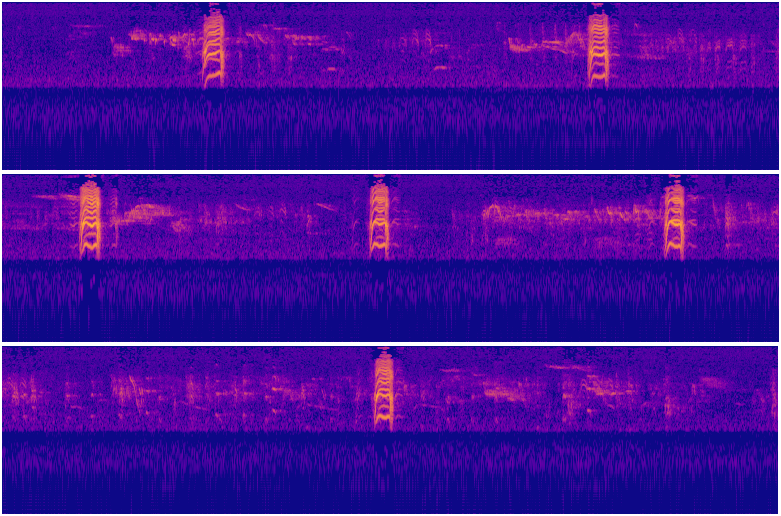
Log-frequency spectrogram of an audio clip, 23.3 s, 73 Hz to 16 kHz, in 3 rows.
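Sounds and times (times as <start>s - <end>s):
Eurasian magpie Pica pica uttering harsh rasping notes: 2.0s - 2.3s, 5.9s - 6.2s, 8.5s - 8.9s, 11.4s - 11.8s, 14.4s - 14.7s, 19.2s - 19.6s.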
